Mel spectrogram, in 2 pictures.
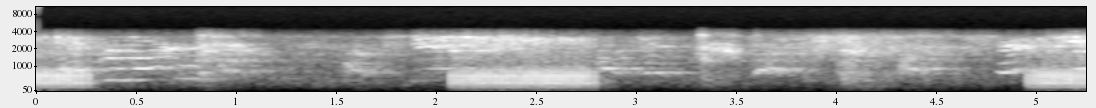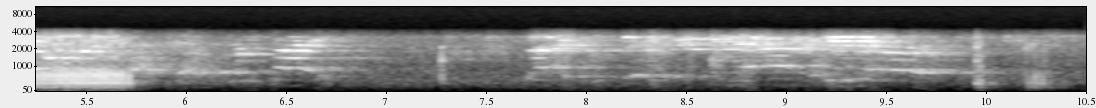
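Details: Two loud, rough, rattling snores about three seconds apart from a sleeping dog, with background noise and chatter.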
